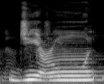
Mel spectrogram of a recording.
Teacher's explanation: یرجعون، را ساکن سے پہلے حرف یا آ رہا ہے، را کی ادائیگی کو پر پڑھیں گے، باریک نہیں رکھنا۔ جیعون، جیم زیر جی، جے کی آواز نہیں آنی چاہیے بلکہ جیم زیر جی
